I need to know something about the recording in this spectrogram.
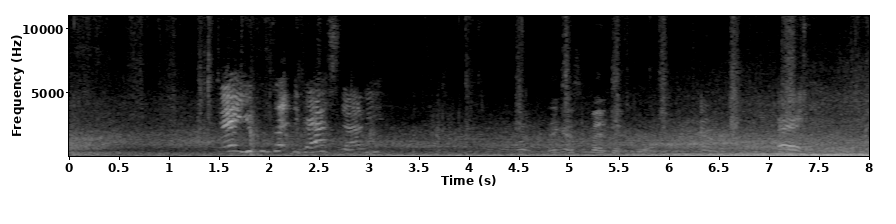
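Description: Short child vocal sounds in the first few seconds and again near the end, over faint clicks and a low steady hum that slowly grows louder through the second half.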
